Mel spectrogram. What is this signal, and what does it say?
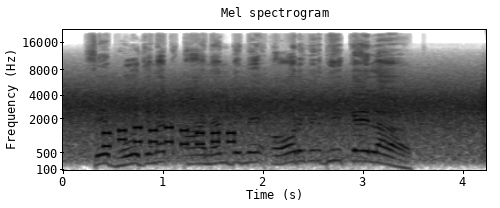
DTMF, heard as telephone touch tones, dialled by machine, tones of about 70 ms, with radio hiss, a squelch burst at the end and speech in Maithili. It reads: 109895477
